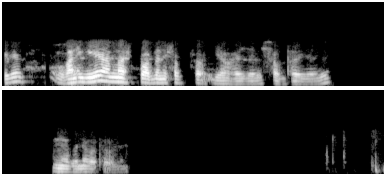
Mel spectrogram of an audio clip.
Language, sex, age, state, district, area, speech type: Bengali, male, 30-45, West Bengal, Birbhum, urban, conversation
